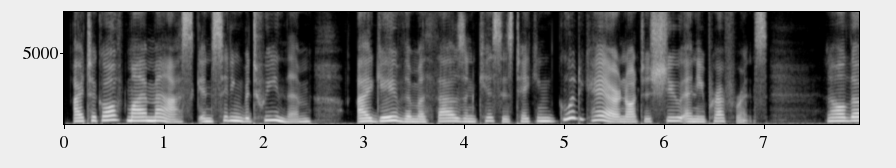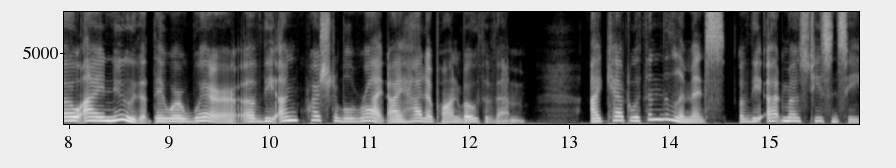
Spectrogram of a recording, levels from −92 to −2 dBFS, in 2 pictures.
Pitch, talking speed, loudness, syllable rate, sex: 230 Hz, 190 wpm, -18 LUFS, 5.2 syllables/s, female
